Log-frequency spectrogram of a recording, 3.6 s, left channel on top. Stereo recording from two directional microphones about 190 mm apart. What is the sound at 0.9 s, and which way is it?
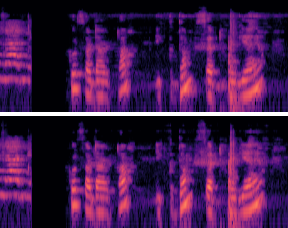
Speech, 20° right (ahead or behind).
